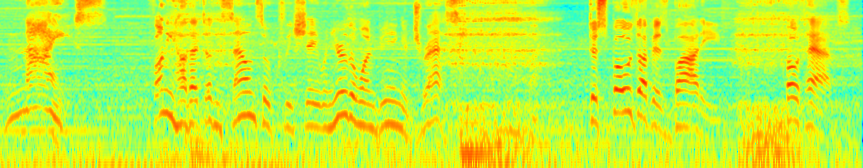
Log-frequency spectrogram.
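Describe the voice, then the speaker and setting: A man's voice: high voice, big pitch swings, slow pace, gravelly, full character voice. An actor playing a timid, bullied man turned vengeful master in a horror radio drama, bitter, sarcastic and taunting. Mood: elated. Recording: music behind the voice.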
